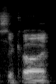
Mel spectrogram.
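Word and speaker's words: Takei: George Sakai. I love that guy. No, it's a it's rhymes with gay.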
